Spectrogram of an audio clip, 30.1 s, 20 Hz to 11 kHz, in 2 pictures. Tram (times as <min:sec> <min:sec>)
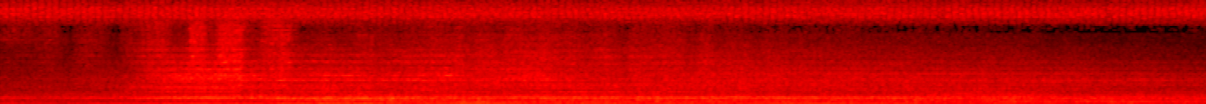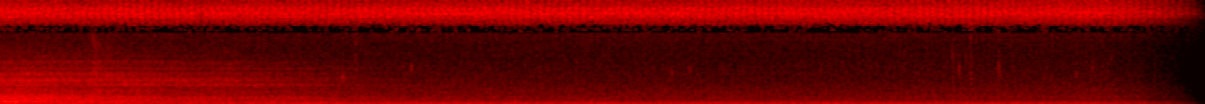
0:00.0 0:21.6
